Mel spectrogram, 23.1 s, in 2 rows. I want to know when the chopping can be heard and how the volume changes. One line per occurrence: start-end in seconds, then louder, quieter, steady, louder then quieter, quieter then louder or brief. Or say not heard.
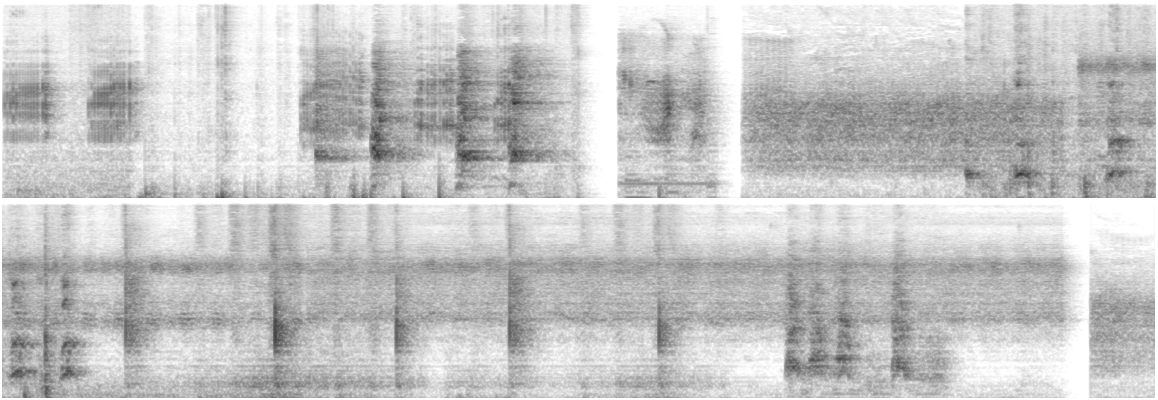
12.7-18.4 louder then quieter.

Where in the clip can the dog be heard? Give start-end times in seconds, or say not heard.
3.1-5.5, 9.6-12.3, 19.4-21.0.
